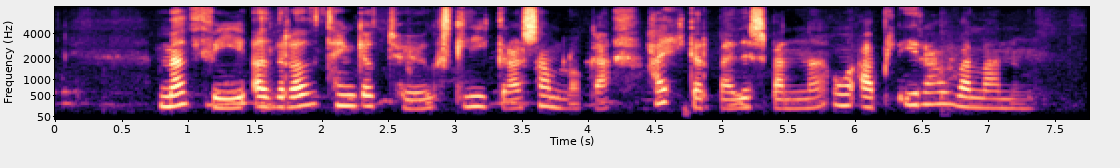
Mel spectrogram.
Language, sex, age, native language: Icelandic, female, 18-19, Icelandic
